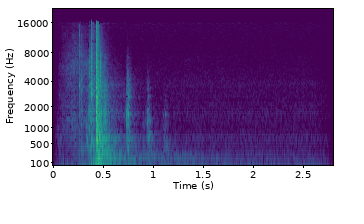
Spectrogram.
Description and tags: Piano slamming; close
Recording of a piano being slammed shut.
shut, slam, piano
